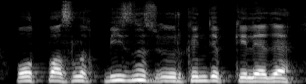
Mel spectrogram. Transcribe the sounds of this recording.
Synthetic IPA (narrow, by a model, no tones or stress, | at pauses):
wo̞t̪̚bɑsəlˠəq̚bijznes̬wɵɾkʲɪnd̪e̞p̚kʲʰe̞le̞d̪ɪ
